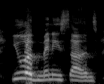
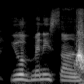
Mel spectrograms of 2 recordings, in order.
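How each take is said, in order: First: Said in the usual way. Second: Louder emphatic. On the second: Real, not acted. Repeats louder.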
